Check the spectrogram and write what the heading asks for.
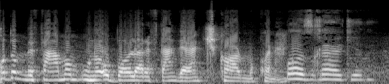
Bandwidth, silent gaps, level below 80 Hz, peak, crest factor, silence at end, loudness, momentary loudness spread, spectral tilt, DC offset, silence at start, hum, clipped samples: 14 kHz; none; -44 dBFS; 0 dBFS; 10 dB; 0 s; -9 LUFS; 6 LU; -5 dB/octave; under 0.1%; 0 s; none; 1%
